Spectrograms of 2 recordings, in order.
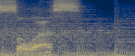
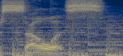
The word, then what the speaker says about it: Celes: She's known as Celeste. I called her Celis.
